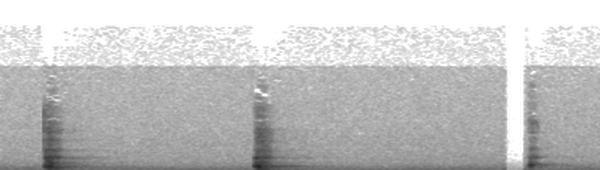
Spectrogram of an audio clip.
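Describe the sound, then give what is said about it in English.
A voice imitates laboured, gasping breathing: three sharp, abrupt gasps, spaced over a second apart, with quiet pauses between them. “every breath that you take, you have to fight and struggle to get even the tiniest bit of air. And I'll just try to describe to you, I'll show you how I had to breathe. It was like this.”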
